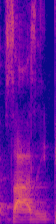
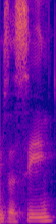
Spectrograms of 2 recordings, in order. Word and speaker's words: Zazie: Simmons, is a person of color, because you have Zazie Beetz that plays the main love interest. Oh, that's how you say her name, Zazie? – Yeah, it's Zazie. Like French.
